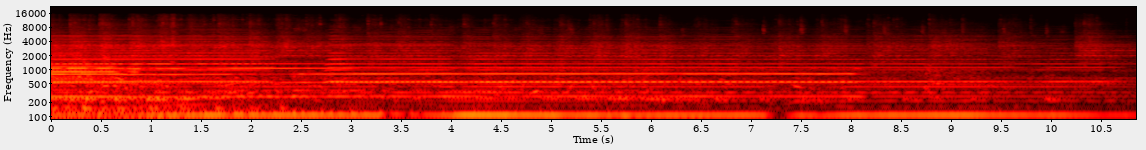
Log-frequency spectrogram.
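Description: Small acoustic jazz group, trumpet and upright bass among them, holding long sustained notes as a chord that slowly fades away, some notes dropping out about eight seconds in, like the closing chord of a tune.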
